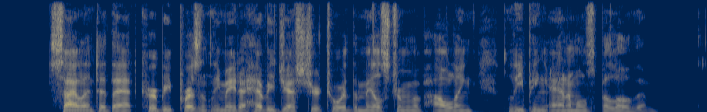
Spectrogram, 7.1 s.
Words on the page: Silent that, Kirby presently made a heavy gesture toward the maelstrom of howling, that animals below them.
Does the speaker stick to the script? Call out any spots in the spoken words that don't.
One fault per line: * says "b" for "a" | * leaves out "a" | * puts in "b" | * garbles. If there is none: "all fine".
* puts in "at"
* says "leaping" for "that"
